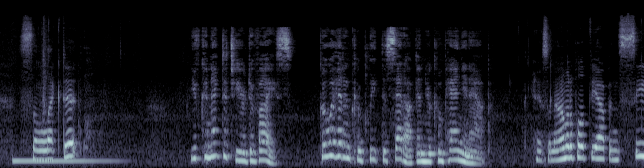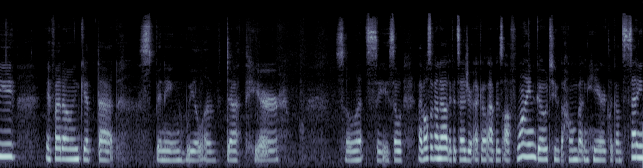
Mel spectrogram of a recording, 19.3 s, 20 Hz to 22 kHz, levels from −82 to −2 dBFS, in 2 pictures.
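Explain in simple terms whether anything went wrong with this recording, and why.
From 15.01 s to the end at 19.31 s, there's a time-stretched section. The sound suddenly runs about 1.73 times faster, rushed, while the pitch stays the same. Software likely squeezed it to fit a set length.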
